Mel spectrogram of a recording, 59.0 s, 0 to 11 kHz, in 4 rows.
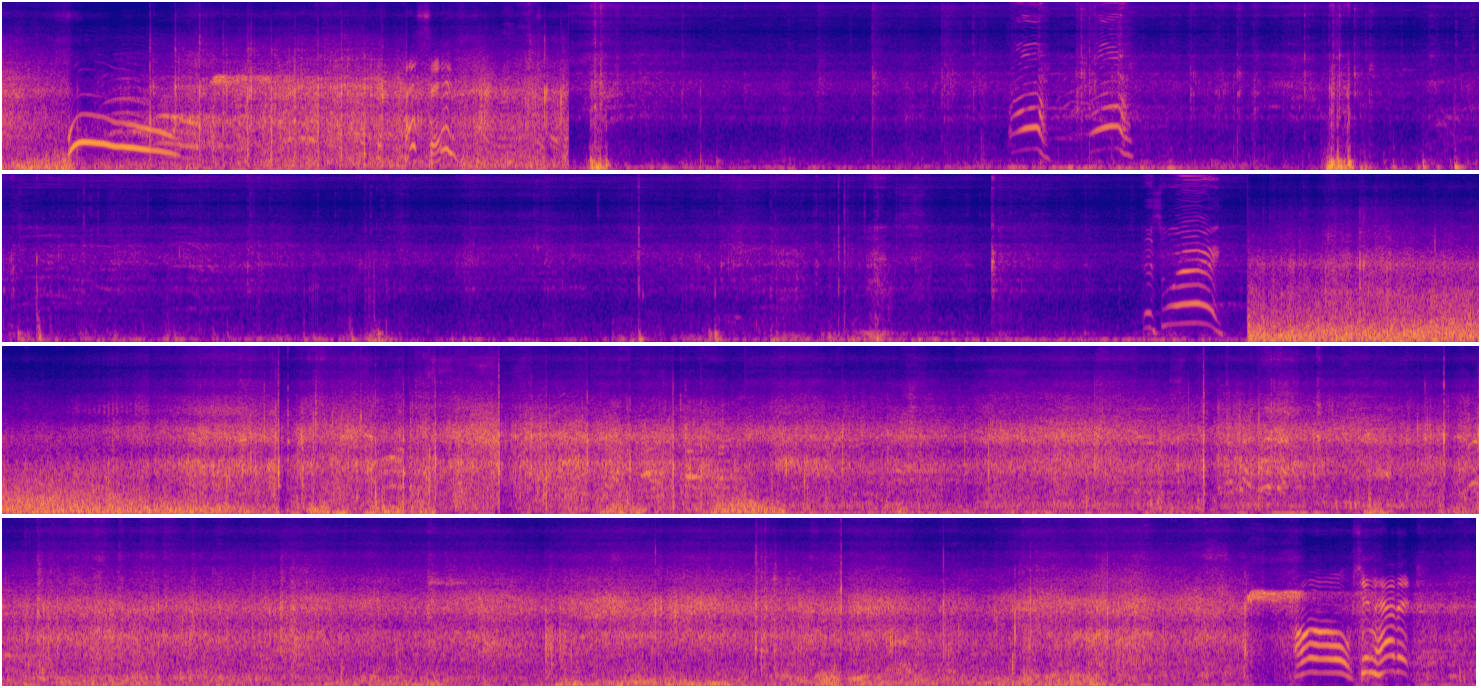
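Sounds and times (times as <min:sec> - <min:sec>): skates scraping on ice: 0:00.0 - 0:00.7, 0:01.4 - 0:59.0
wind rushing over microphone: 0:00.0 - 0:07.3, 0:27.2 - 0:56.7.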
